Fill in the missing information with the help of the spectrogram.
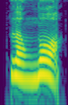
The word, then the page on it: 冷漠: lěng mò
